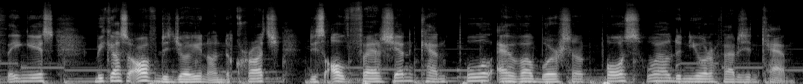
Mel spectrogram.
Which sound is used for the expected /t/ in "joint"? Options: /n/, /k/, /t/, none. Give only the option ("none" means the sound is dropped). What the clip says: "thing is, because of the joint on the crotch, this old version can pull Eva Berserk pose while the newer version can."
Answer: none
